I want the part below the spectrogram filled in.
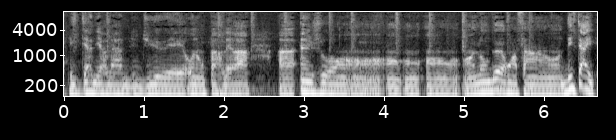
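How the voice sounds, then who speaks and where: A man's voice: lowish voice, fairly even intonation, unhurried, creaky, mellow, faint music behind. A man from Congo, a journalist hosting an interview, who stammers and repeats words. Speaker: host, journalist. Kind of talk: interviewing a guest.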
